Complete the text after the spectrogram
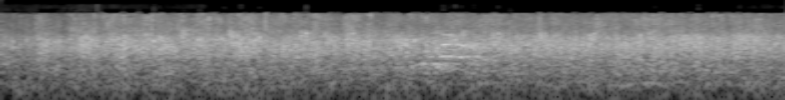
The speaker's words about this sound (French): Longue ovation debout dans cette salle du conseil pourtant d'ordinaire très policée.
